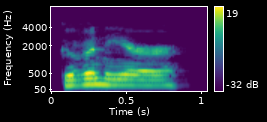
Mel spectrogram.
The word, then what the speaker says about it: Gouverneur: It looks like governor, but it's pronounced gouverneur.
